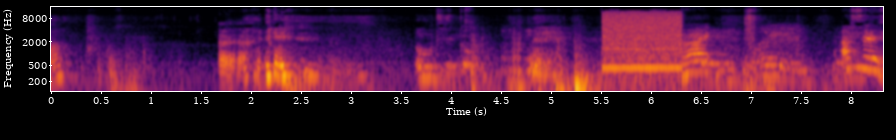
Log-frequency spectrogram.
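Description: Children talk and laugh excitedly close by.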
